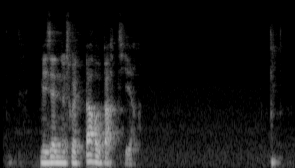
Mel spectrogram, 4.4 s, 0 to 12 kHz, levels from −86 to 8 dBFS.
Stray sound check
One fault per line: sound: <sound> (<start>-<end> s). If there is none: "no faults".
no faults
